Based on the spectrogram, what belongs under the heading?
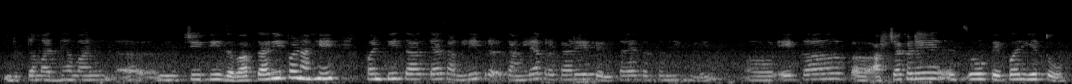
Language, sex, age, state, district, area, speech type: Marathi, female, 45-60, Maharashtra, Pune, urban, spontaneous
